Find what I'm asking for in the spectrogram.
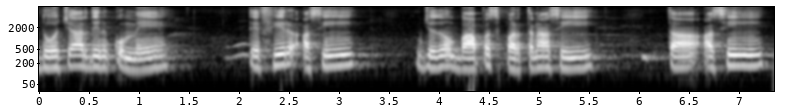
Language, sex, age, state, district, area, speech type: Punjabi, male, 45-60, Punjab, Pathankot, rural, spontaneous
